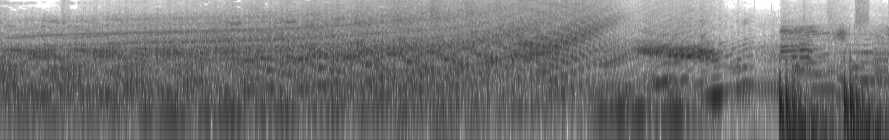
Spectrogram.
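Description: Dense swirl of gliding electronic synthesizer tones, many pitches sweeping up and down at once, with one sweep rising steeply and breaking off about three seconds in.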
